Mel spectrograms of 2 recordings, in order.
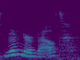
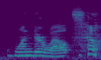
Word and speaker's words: Wunderwelt: high school in college my instinct is to pronounce it as bender belt so I actually checked their website to make sure by looking at the katakana on their Twitter account and it is indeed pronounced Wonder well I'm going to attempt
